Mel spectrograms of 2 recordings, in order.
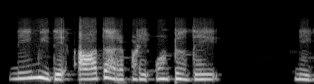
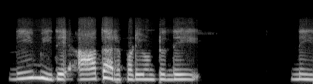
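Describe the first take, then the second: No difference in how they are said.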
